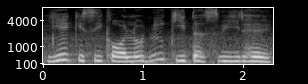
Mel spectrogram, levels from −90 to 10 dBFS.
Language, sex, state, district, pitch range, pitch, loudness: Hindi, female, Rajasthan, Jaipur, 235-260 Hz, 245 Hz, -15 LUFS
